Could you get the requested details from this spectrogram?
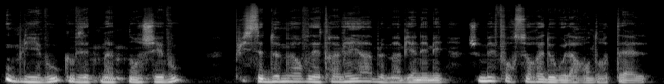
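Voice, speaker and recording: A man's voice: fairly low pitch, lively intonation, brisk, a little mellow, breathy edge. A man playing an affectionate husband. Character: kind, affectionate young husband.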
